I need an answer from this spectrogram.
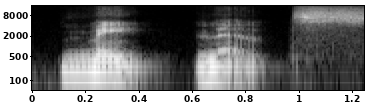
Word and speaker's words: maintenance: The pronunciation in the UK in British English we do pronounce the T.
